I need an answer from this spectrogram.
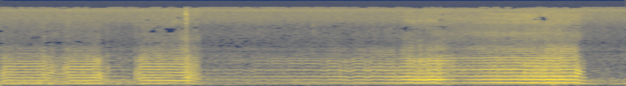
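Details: Two brief buzzy pulses followed by a long, steadily swelling low drone from European hornets (Vespa crabro), loudest just before it cuts off near six seconds.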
